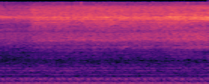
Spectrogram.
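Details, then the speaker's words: Airbrush spraying cheap craft acrylic thinned with two drops of reducer and back-flushed to mix, painting a crankbait lure: steady, even hiss of air and paint without sputter; spraying normally. "yep there it is all right we're gonna see if this coats"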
